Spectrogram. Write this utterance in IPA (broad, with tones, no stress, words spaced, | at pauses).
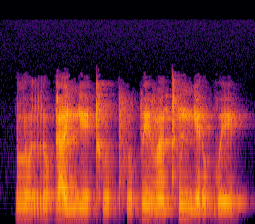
loː˨ro˨˦ɡaː˨ ɲeː˨kʰʊ˨ pʰʊ˨ pe˦˨βã˨ tʰũ˦ɲɛ˨ɾo˨ ɡʷeː˨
